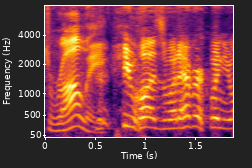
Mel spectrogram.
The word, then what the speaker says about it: Raleigh: I've been to uh Raleia. I've been to Raleia twice. You mean Raleigh? Raleia. Oh, okay. Close enough. That's how you say it. How you say it again? Raleigh.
